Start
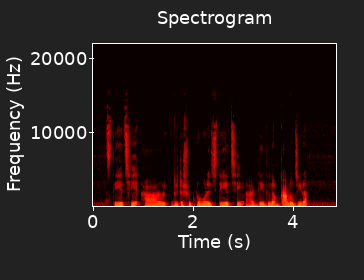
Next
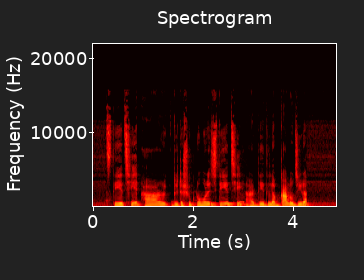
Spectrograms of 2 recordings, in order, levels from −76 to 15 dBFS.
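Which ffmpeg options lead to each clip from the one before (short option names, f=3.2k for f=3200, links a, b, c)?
-af "bandreject=f=50:t=h:w=6,bandreject=f=100:t=h:w=6,bandreject=f=150:t=h:w=6,bandreject=f=200:t=h:w=6,bandreject=f=250:t=h:w=6,bandreject=f=300:t=h:w=6,bandreject=f=350:t=h:w=6,bandreject=f=400:t=h:w=6,volume=7dB"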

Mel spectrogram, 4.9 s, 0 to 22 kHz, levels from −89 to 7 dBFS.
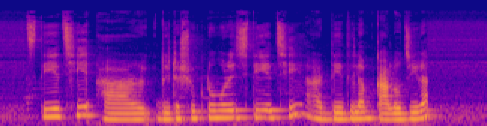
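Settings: -af "lowshelf=f=230:g=7"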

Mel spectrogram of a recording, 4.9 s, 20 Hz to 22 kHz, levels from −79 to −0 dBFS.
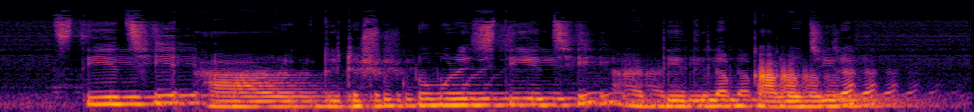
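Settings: -filter_complex "[0:a]asplit=2[a][b];[b]adelay=108,lowpass=f=1.7k:p=1,volume=-4dB,asplit=2[c][d];[d]adelay=108,lowpass=f=1.7k:p=1,volume=0.45,asplit=2[e][f];[f]adelay=108,lowpass=f=1.7k:p=1,volume=0.45,asplit=2[g][h];[h]adelay=108,lowpass=f=1.7k:p=1,volume=0.45,asplit=2[i][j];[j]adelay=108,lowpass=f=1.7k:p=1,volume=0.45,asplit=2[k][l];[l]adelay=108,lowpass=f=1.7k:p=1,volume=0.45[m];[a][c][e][g][i][k][m]amix=inputs=7:normalize=0"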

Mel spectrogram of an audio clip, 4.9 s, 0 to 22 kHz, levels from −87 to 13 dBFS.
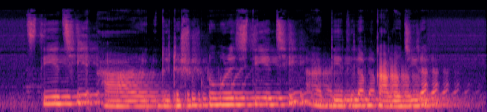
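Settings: -af "equalizer=f=500:w=7.3:g=-6,volume=3dB"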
